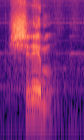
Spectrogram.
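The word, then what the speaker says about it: श्रीं: दिने पुनः उच्चारण सुनिए ओम श्रीम जब श्री के ऊपर बिंदी लग जाती तो मा ओम श्रीम क्लिम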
